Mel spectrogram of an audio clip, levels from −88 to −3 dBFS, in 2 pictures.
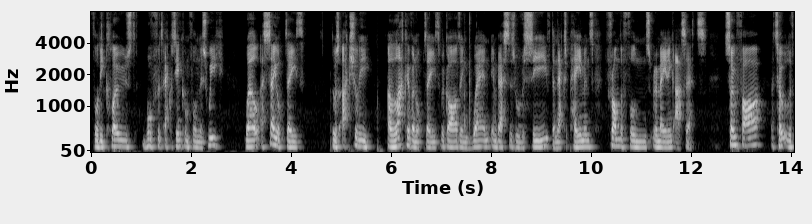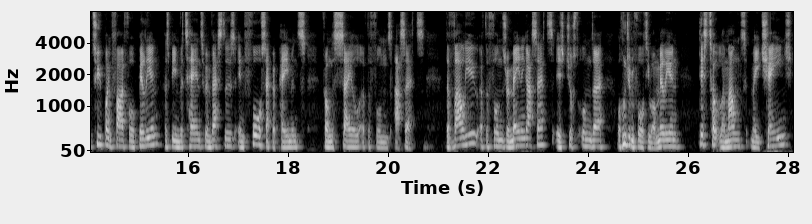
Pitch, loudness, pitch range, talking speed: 135 Hz, -24 LUFS, 125-150 Hz, 160 wpm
